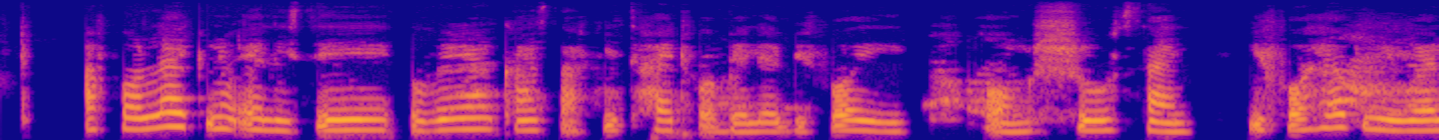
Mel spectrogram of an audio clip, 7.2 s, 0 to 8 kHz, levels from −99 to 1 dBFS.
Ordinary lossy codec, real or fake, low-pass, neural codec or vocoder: none; real; none; none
